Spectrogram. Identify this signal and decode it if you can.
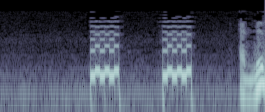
There is no code.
